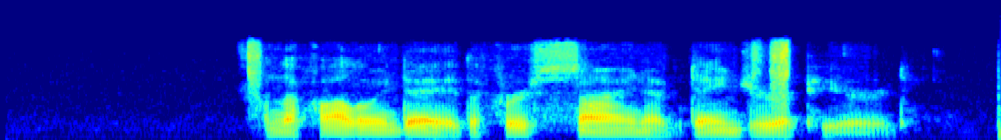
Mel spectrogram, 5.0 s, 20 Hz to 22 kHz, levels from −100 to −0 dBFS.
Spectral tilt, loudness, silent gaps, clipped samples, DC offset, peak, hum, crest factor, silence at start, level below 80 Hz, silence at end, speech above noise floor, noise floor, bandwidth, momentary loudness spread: -2.5 dB/octave; -38 LUFS; none; under 0.1%; under 0.1%; -18 dBFS; none; 22 dB; 1.2 s; -84 dBFS; 0.6 s; 48 dB; -86 dBFS; 8.2 kHz; 11 LU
